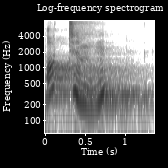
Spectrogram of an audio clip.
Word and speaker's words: autumn: In the word autumn, N is silent.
